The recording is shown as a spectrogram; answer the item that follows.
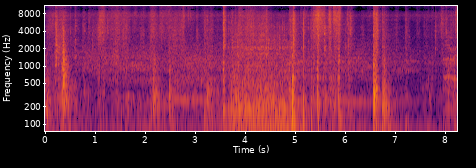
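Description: A heavy cardboard box of books being lifted, shifted and set down, with cardboard scraping and knocks; the sharpest knock comes about two-thirds of the way through. A steady low rumble runs through the middle.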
